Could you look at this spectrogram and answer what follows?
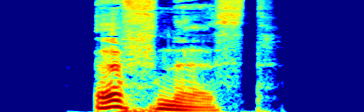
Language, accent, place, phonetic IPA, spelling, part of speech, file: German, Germany, Berlin, [ˈœfnəst], öffnest, verb, De-öffnest.ogg
- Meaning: inflection of öffnen: 1. second-person singular present 2. second-person singular subjunctive I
